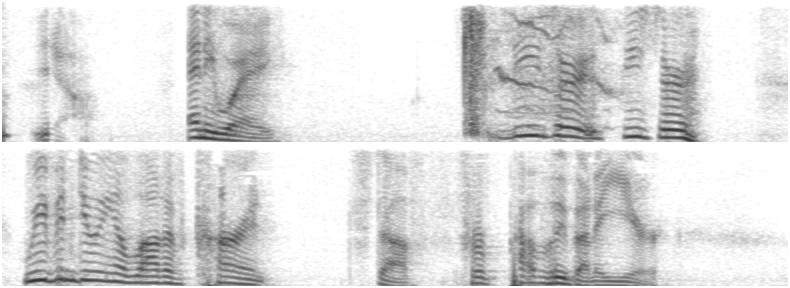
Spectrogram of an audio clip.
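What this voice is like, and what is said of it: Speaks with a noticeable regional accent. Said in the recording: “With that accent? ... You're out of place, son.”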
